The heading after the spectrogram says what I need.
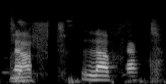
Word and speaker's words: laughed: You can say laugh, laugh, laugh, laugh, laughed, the T.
